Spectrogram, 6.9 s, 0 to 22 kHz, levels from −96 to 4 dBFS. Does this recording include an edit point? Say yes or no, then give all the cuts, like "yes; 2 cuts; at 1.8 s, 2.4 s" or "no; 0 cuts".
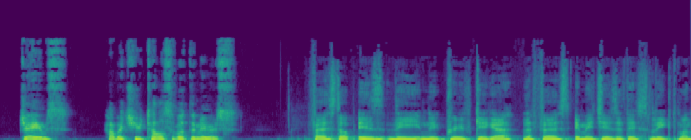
no; 0 cuts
